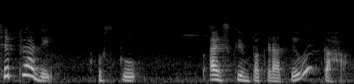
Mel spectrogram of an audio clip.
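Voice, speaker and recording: A woman narrating a children's story in an expressive, animated storytelling manner. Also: medium pitch, normal speed, slightly rough. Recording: dull lo-fi recording.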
